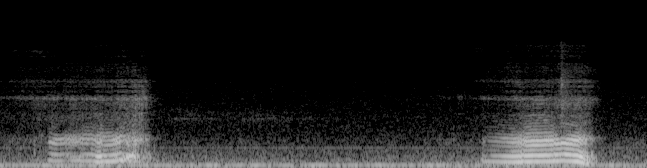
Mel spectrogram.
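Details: Snoring during sleep: two deep, rattling snores on breathing in, about four seconds apart, over steady room hum.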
